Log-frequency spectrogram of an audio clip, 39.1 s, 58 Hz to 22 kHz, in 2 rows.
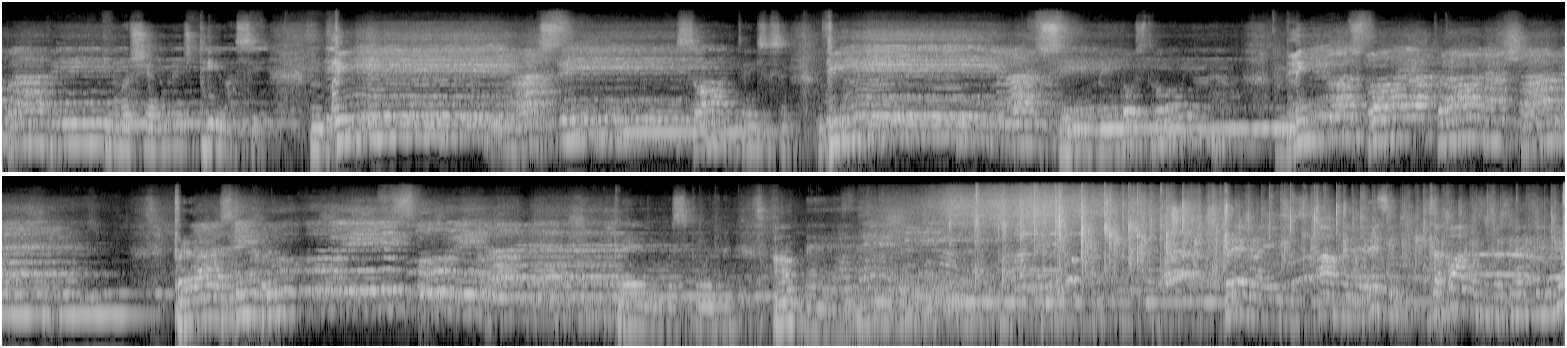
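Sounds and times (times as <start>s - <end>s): group singing a worship song: 0.0s - 2.6s, 3.4s - 34.6s
instrumental accompaniment: 27.6s - 39.0s.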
